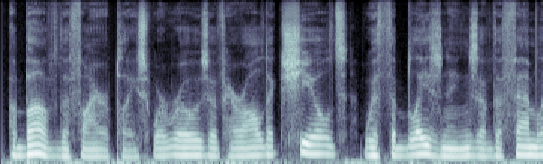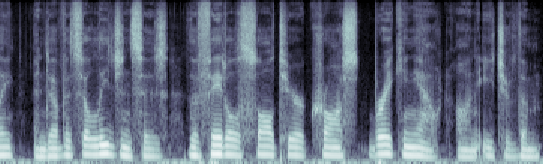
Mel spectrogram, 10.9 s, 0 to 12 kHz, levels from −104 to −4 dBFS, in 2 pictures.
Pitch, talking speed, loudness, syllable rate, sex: 120 Hz, 155 wpm, -19 LUFS, 4.6 syllables/s, male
